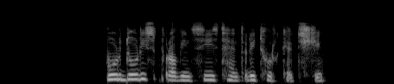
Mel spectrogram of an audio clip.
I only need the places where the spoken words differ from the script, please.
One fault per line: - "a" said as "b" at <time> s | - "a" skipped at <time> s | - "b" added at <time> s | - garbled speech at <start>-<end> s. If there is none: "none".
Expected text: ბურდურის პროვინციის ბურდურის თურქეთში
- "ბურდურის" said as "ცენტრი" at 2.2 s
